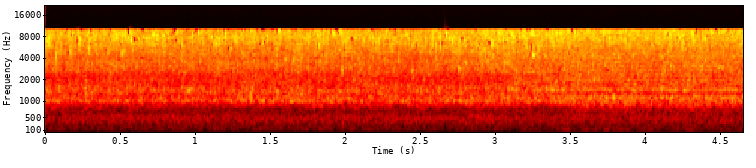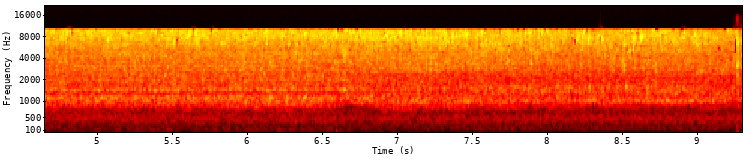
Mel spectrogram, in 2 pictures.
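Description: Water from a tap sprays steadily into a metal sink.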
